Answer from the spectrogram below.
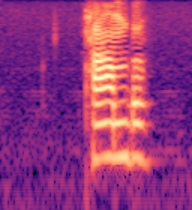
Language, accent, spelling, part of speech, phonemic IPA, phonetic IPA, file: Armenian, Eastern Armenian, թամբ, noun, /tʰɑmb/, [tʰɑmb], Hy-թամբ.ogg
- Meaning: 1. saddle (of a horse) 2. packsaddle 3. saddle (of a bicycle or motorcycle) 4. saddle (low point, in the shape of a saddle, between two peaks of a mountain) 5. calf (of a leg) 6. flank (of an animal)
